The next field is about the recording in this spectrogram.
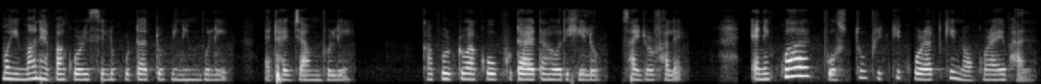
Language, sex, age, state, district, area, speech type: Assamese, female, 30-45, Assam, Sonitpur, rural, spontaneous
